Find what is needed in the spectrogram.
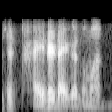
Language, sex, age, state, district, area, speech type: Marathi, male, 18-30, Maharashtra, Nagpur, urban, conversation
